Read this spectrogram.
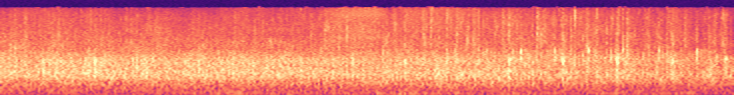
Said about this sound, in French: mais pouvez-vous individuellement, pour vos propres vies, vous arrêter un moment ce matin et applaudir et dire, Seigneur, pour ce que tu as fait dans ma vie, je lève la bannière et je te dis merci ce matin.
